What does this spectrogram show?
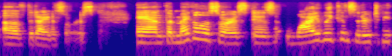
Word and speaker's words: Megalosaurus: And it's pronounced Megalosaurus, and their name comes from a combination of the Greek words mega, which means great, and sauros, meaning lizard.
